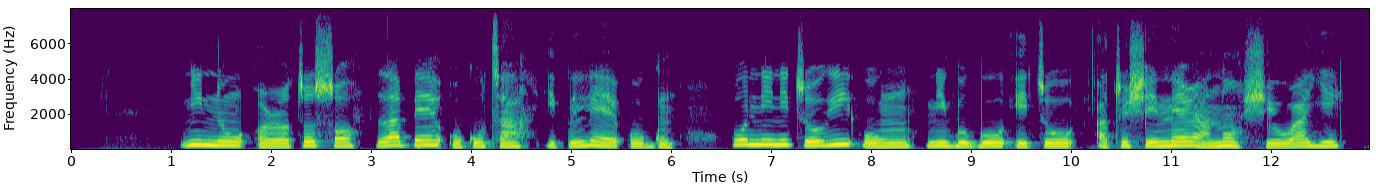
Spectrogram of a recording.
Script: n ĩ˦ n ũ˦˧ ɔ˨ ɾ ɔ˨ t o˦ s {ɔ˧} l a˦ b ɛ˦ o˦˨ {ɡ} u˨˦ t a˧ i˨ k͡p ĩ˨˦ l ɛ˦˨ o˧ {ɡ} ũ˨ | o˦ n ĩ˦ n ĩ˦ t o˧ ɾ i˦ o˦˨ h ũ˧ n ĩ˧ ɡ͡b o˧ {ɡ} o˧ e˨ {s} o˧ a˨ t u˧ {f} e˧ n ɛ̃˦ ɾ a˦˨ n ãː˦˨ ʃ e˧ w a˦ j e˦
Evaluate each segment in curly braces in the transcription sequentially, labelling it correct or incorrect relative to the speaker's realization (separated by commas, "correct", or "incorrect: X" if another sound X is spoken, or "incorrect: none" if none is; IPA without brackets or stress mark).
correct, incorrect: k, correct, incorrect: ɡ͡b, incorrect: t, incorrect: ʃ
